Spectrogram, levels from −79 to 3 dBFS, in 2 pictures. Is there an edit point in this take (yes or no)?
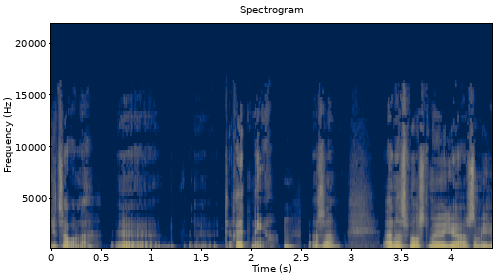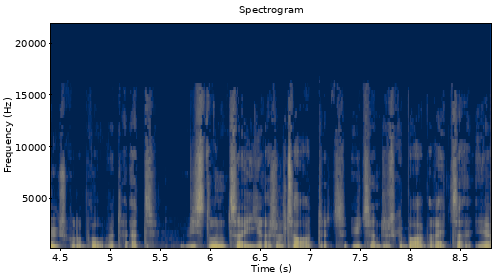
yes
